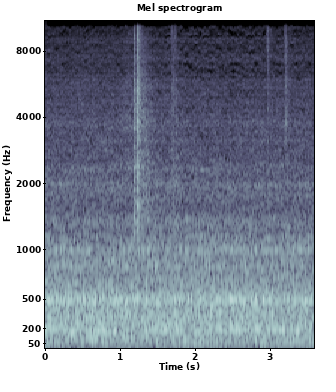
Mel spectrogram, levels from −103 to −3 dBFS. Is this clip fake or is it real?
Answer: fake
